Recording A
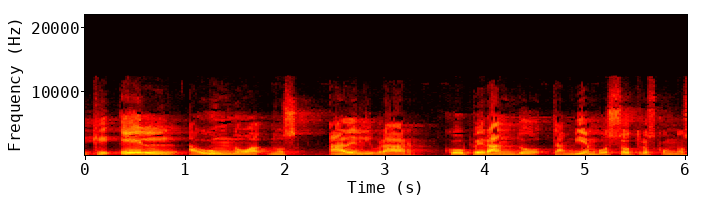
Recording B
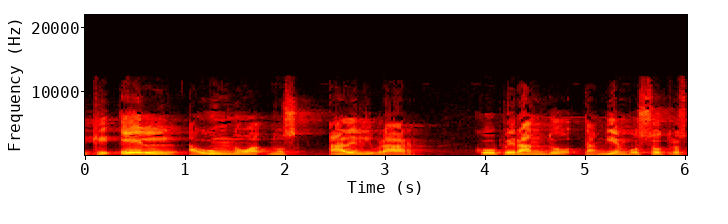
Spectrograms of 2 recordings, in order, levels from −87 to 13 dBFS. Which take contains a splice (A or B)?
A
